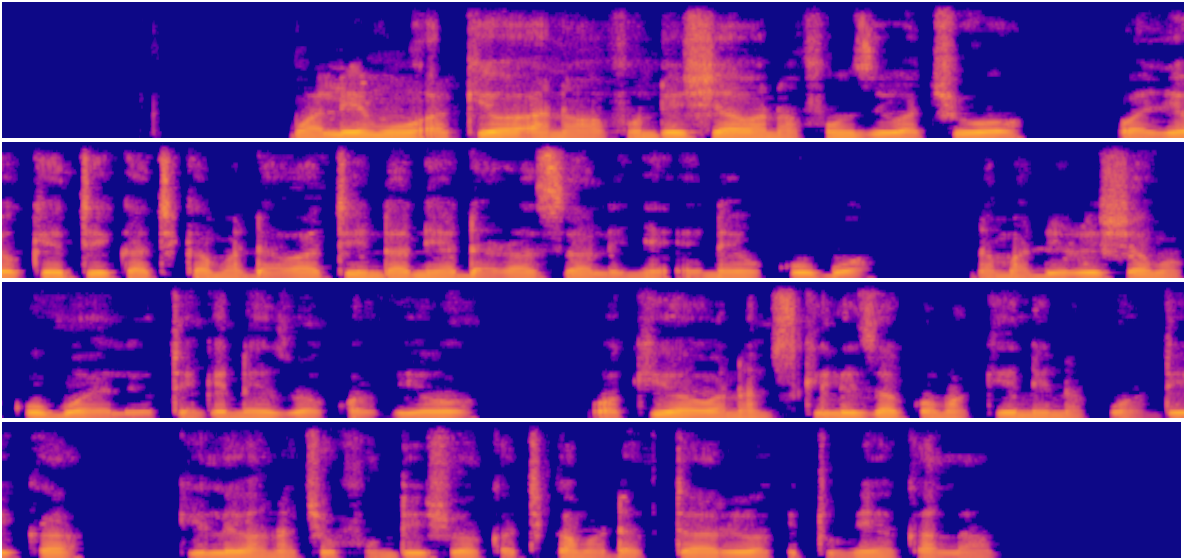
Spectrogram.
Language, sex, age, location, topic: Swahili, male, 25-35, Dar es Salaam, education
